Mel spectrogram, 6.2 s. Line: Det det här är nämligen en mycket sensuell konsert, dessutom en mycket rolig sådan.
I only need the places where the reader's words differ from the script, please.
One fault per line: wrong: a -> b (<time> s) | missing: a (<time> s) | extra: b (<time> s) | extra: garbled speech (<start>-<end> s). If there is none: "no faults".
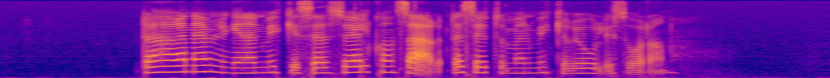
missing: det (1.2 s)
